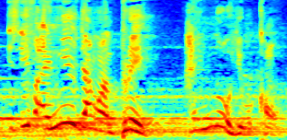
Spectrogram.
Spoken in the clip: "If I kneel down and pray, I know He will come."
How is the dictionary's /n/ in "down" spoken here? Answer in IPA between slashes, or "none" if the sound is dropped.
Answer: none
